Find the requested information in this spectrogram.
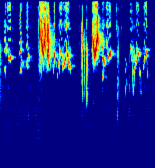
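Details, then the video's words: Talkative male pet budgie chattering indoors: quick, high, raspy syllables strung into mimicked phrases, two louder bursts standing out among lighter twitters. "incessant talking budgie"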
